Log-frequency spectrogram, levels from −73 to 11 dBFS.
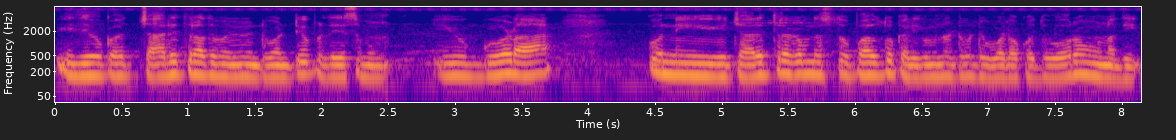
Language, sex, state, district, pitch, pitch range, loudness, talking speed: Telugu, male, Andhra Pradesh, Anantapur, 160 Hz, 150-170 Hz, -17 LUFS, 90 wpm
